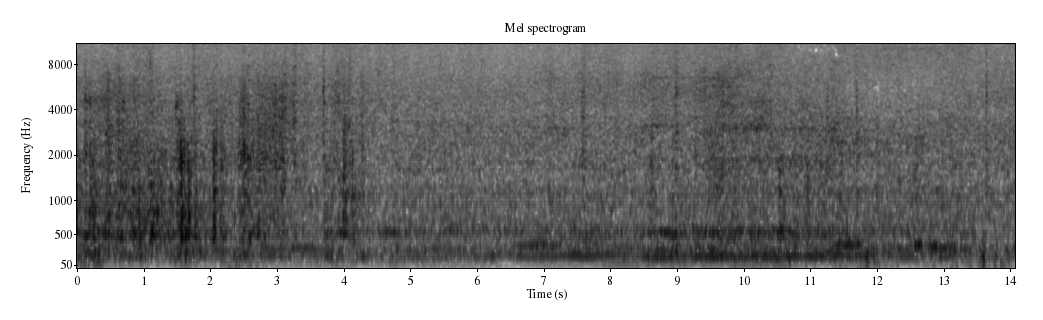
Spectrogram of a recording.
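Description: Diesel engine of a tracked excavator running steadily, its pitch shifting a little as it works under load. Over the first few seconds this is mixed with knocks and clatter of rock and gravel being moved.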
